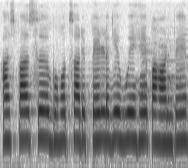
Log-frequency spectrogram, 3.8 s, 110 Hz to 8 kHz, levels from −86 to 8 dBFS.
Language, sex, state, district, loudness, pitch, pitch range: Hindi, female, Madhya Pradesh, Bhopal, -15 LUFS, 225 Hz, 220-230 Hz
